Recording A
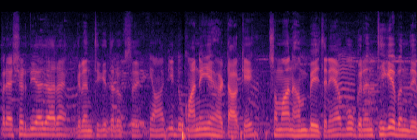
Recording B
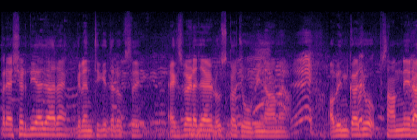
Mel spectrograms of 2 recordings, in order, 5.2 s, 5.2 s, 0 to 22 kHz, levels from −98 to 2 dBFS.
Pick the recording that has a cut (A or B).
A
